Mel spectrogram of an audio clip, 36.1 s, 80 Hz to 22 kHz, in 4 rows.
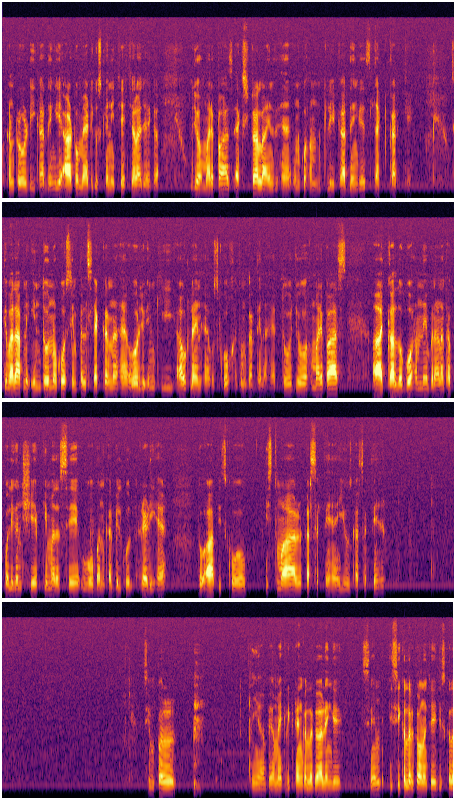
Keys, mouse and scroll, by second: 0.6 ctrl+d, 4.0 click, 9.8 click, 11.9 click, 12.9 click, 14.1 alt+scroll down 1, 14.5 space, 14.6 click, 15.0 space, 17.6 click, 19.0-22.4 drag, 22.8 click, 23.2 space, 23.3 click, 28.3 right click, 29.3 click, 32.1 click.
